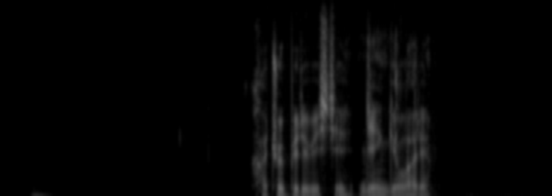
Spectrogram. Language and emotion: Russian, neutral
